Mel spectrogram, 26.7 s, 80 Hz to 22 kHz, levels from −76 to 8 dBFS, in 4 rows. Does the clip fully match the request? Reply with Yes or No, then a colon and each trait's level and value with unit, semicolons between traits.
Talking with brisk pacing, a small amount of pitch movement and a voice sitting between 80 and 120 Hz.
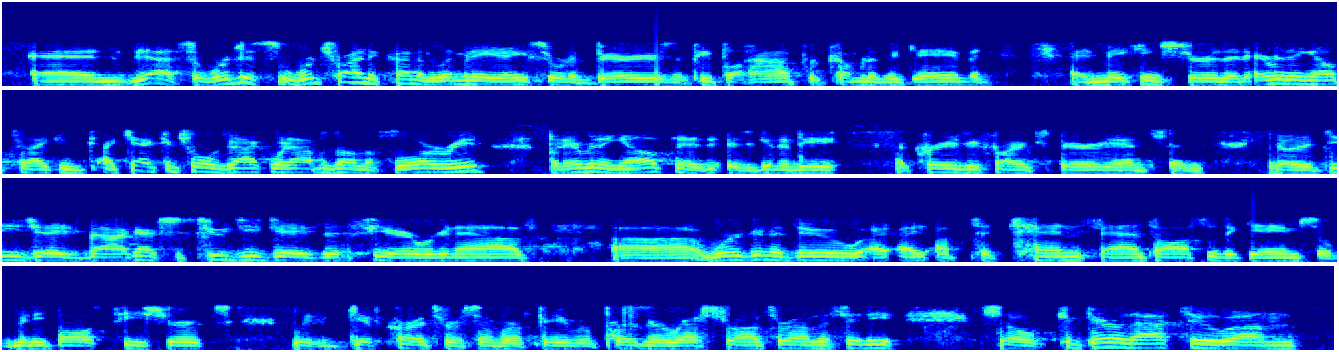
No: fast, 240 wpm; narrow, 2.3 semitones; low, 130 Hz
